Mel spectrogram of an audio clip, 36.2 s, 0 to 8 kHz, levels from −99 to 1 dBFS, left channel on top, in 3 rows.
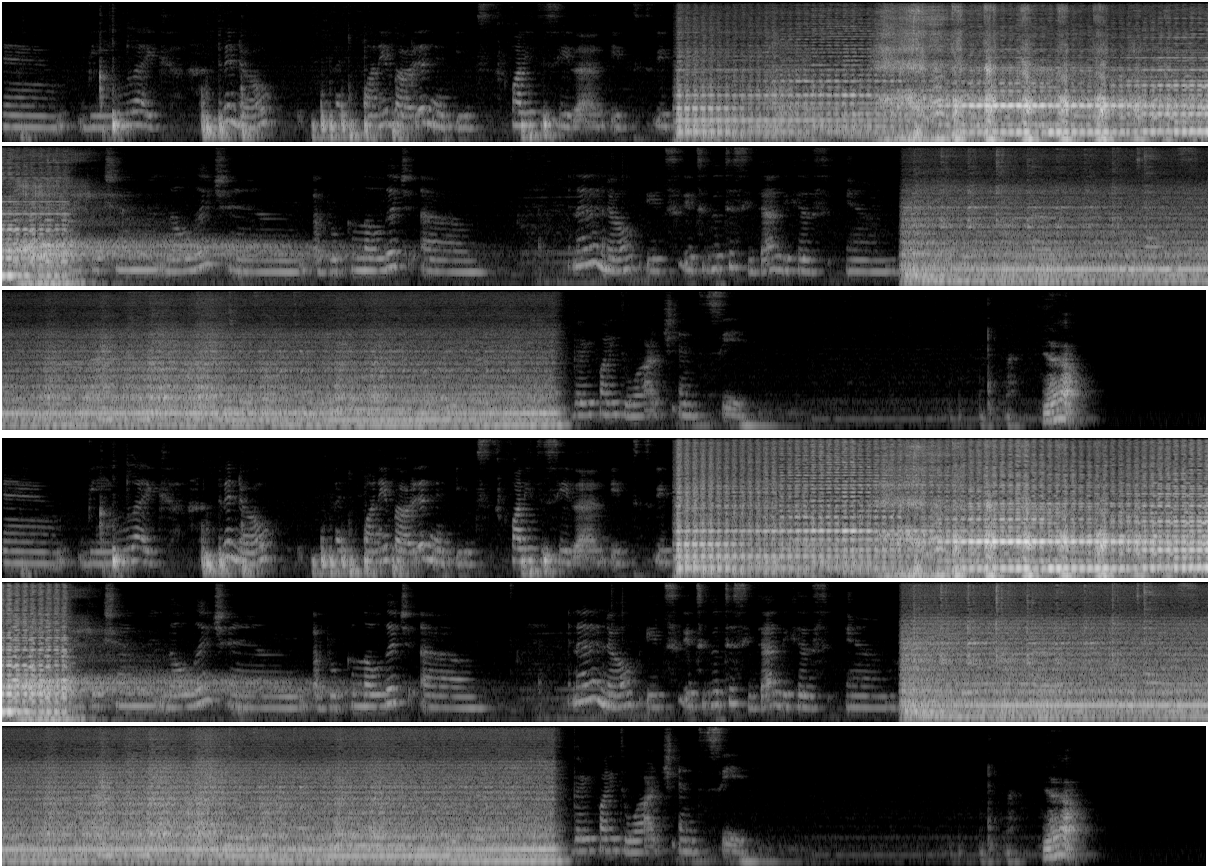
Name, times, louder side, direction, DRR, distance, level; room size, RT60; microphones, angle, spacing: voice 1, 0.0-1.8 2.2-2.7 3.3-4.7 5.1-5.3 5.6-6.2 6.5-6.7 7.0-11.1 12.3-16.8 17.8-20.2 20.5-25.6 26.2-27.5 28.1-31.6, equal, 30° right, -2 dB, 2.2 m, -48 dB
voice 2, 3.2-3.5 3.9-4.0 7.6-8.0 34.5-34.9, left 1 dB, 50° left, 5 dB, 1.1 m, -39 dB
sound 1, 6.7-12.7, right 4 dB, 60° right, 0.6 m, -24 dB
Laughter, 8.7-14.8, left 1 dB, 10° left, 0.3 m, -32 dB
sound 2, 21.0-29.7, right 2 dB, 85° right, 1.0 m, -34 dB
11.5 x 5.0 x 2.4 m, 0.35 s
head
